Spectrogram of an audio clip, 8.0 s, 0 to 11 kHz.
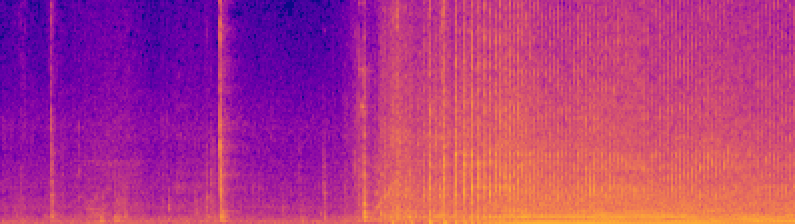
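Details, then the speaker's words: Fairly new Craftsman 7.0 mower brought in as a no-start with air filter missing, after air cleaner refitted and oil checked good: a few pulls, then single-cylinder catches and runs steady, no surging or misfire, burning off a little oil; now healthy. "burning off a little bit of oil. Yeah, she runs pretty good now, though."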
